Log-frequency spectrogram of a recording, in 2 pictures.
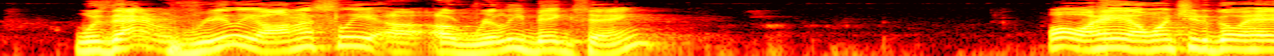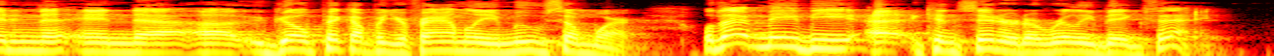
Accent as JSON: {"language": "English", "town": "Boise", "region": "Idaho", "country": "United States", "tie": "born there", "also_born_or_lived": "Blackfoot", "said": "I was born in Boise, Idaho, but then we moved to, I think it was, what was the name? It was a little podunk town just right, kind of east of Boise."}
